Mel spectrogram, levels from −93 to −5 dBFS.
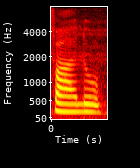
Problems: background sounds at intervals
